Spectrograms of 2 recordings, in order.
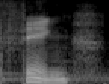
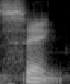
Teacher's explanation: the linguistic shift of changing the thorn sound, represented as the TH sound, the th as in thing, to an S sound as in sing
